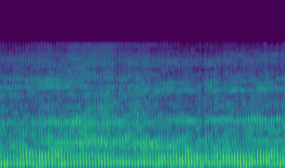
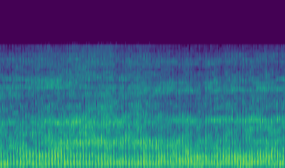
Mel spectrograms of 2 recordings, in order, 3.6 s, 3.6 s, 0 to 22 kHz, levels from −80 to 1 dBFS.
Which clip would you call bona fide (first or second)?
first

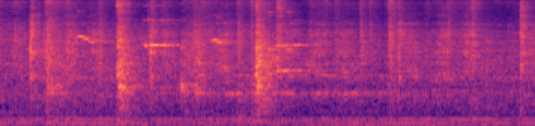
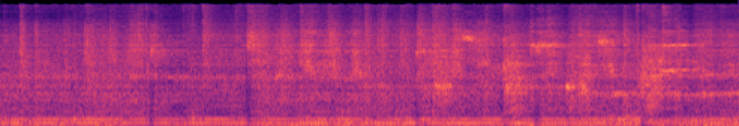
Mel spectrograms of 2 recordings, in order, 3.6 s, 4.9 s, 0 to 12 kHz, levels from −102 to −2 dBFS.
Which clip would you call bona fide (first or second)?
first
